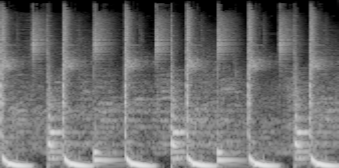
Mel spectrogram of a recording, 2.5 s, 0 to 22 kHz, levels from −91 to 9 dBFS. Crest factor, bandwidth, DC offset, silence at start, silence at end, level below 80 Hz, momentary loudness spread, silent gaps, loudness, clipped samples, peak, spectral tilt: 8 dB; over 20 kHz; under 0.1%; 0 s; 0 s; -12 dBFS; 2 LU; none; -9 LUFS; 0.8%; 0 dBFS; -5 dB/octave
